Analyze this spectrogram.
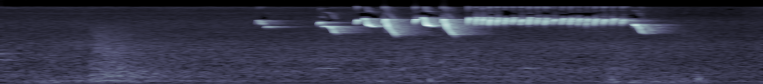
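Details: A goldfinch sings a short burst of high, thin notes that run into a fast, even buzzy trill of about two seconds, all high-pitched, over a quiet background.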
